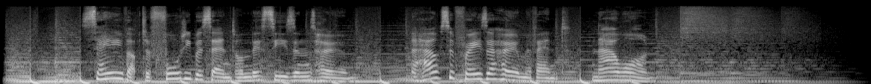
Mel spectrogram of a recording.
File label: Commercial; House Of Fraser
